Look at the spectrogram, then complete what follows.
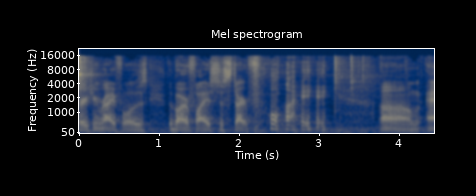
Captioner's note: laughing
